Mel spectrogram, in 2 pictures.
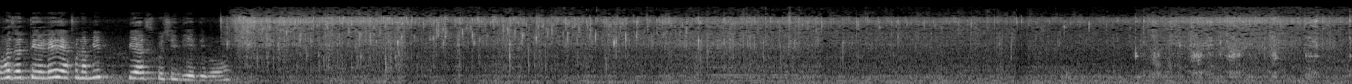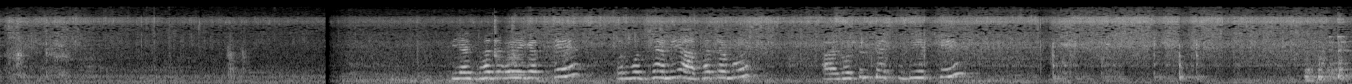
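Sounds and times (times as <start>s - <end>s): onion sizzling in hot oil: 2.2s - 27.0s
stirring scrapes: 11.4s - 14.5s.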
